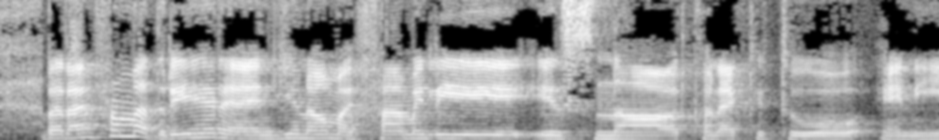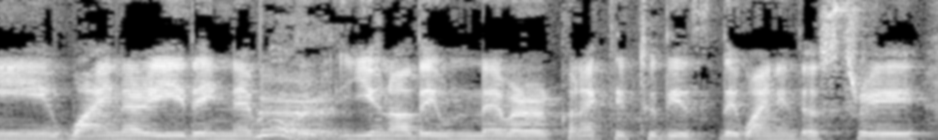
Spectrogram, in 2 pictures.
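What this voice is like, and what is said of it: Spanish accent from Madrid. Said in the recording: “I'm from Madrid originally in Spain... That's why I have this lovely accent... I will keep this accent.”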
